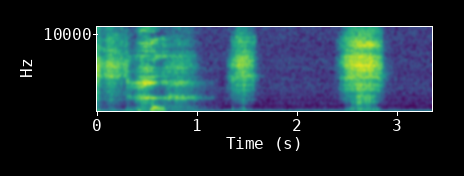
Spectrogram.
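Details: Two or three short, muffled bursts of air through the nose, each choked off quickly; stifled sneezes.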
